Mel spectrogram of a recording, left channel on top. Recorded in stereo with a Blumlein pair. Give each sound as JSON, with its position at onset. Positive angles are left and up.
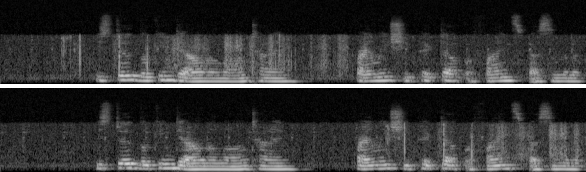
{"t": 1.0, "sound": "a woman speaking", "azimuth_deg": 0, "distance_m": 1.6}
